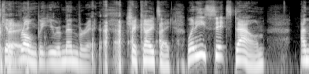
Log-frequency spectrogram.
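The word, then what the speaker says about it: Chakotay: and you always get but you remember it chakote when he sits down and the console comes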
